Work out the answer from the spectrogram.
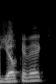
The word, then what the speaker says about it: Djokovic: the guy that's been around forever right yeah djokovic how do you say his name jokovic yeah djokovic djokovic yeah and that so the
